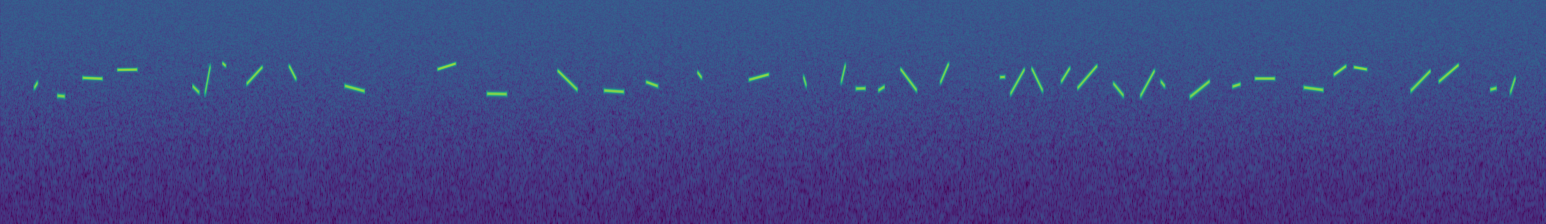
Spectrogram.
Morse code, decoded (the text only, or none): none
